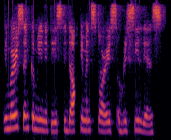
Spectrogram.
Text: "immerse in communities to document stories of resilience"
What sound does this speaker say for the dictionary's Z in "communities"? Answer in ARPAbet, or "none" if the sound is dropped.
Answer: S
